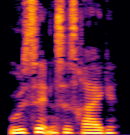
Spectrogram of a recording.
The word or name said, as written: udsendelse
